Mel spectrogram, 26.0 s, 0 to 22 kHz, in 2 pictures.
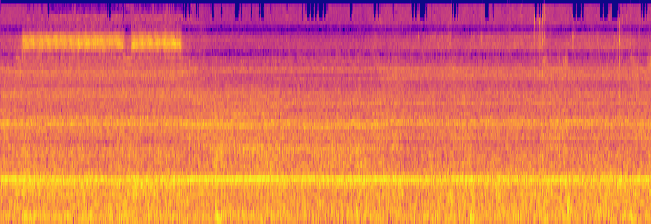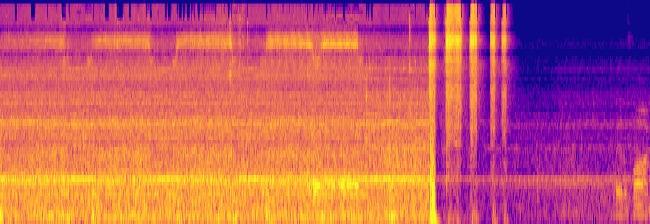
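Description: A machine drilling a 6-inch 1018 steel hub runs as a steady, even drone for about twenty seconds, then cuts off into a few sharp knocks and near silence.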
